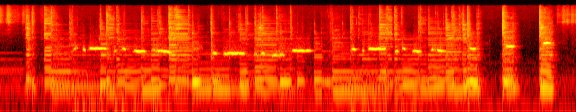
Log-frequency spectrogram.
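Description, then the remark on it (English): Someone whistles a lilting tune, clear pure notes sliding between pitches over steady instrumental backing, ending with a few short separate bursts. “I did my own whistling.”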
